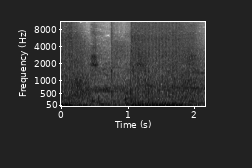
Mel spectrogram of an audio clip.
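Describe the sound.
Heavy gunfire from ambushers shooting down from a ridge, a loud, dense, unbroken crackle of rapid shots that fills the whole stretch without pause.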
